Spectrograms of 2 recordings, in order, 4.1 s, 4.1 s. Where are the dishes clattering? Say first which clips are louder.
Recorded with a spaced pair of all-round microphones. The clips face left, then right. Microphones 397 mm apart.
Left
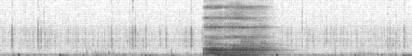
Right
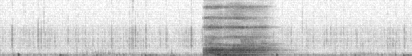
Right 1 dB; 15° right (ahead or behind), 0.7 m.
